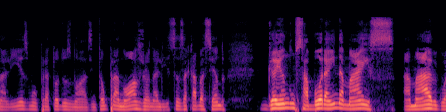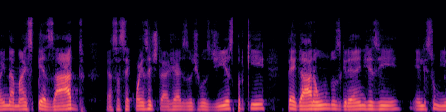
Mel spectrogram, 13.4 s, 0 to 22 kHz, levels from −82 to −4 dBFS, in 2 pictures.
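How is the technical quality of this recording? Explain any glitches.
The speech carries plainly audible coding damage from start to finish. It sounds rough and grainy. Noise fills the gaps between voice harmonics, and the top band sounds thin and synthetic. This is likely low-delay AAC compression, AAC-ELD, with short frames resolving pitch poorly, fitting a bitrate around 32 kbps.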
